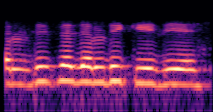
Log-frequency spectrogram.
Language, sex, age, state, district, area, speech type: Hindi, female, 60+, Uttar Pradesh, Hardoi, rural, conversation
